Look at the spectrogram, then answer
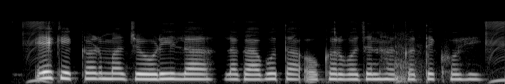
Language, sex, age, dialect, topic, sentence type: Chhattisgarhi, female, 25-30, Northern/Bhandar, agriculture, question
